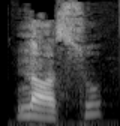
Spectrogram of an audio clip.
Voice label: portuguese our

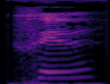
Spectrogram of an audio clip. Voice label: swedish seven

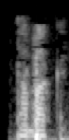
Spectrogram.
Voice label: plate, turkish

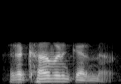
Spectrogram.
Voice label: reservation, punjabi

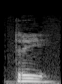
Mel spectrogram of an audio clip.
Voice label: slovak three

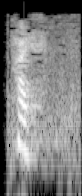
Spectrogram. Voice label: icelandic slowly

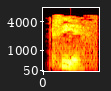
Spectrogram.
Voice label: "tree", Icelandic

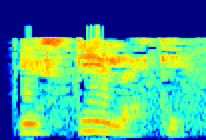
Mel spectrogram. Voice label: icelandic I dont understand

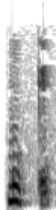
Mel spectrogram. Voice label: cows, italian

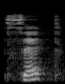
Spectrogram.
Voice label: "seven", French

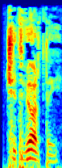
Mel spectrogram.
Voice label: russian fourth

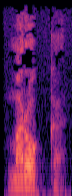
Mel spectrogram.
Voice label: russian Morocco

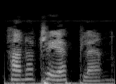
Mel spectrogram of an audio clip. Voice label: swedish he has three apples

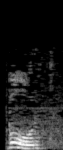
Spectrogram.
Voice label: plate, afrikaans

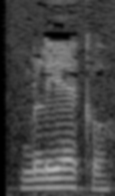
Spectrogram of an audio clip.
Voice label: slovak milk

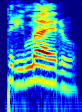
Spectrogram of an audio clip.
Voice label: "first", Portuguese

